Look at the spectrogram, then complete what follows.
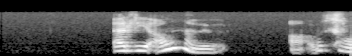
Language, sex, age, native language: Icelandic, female, 9, Icelandic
